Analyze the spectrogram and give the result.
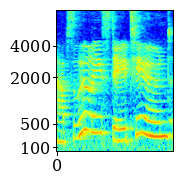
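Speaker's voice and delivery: high-pitched nineties TV news anchor delivery. Closing a podcast episode and teasing next week, in a nineties news-station voice. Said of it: "I sound like a nineties news station".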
